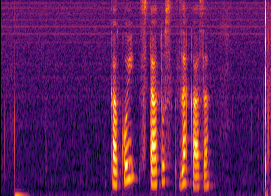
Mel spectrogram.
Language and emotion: Russian, neutral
